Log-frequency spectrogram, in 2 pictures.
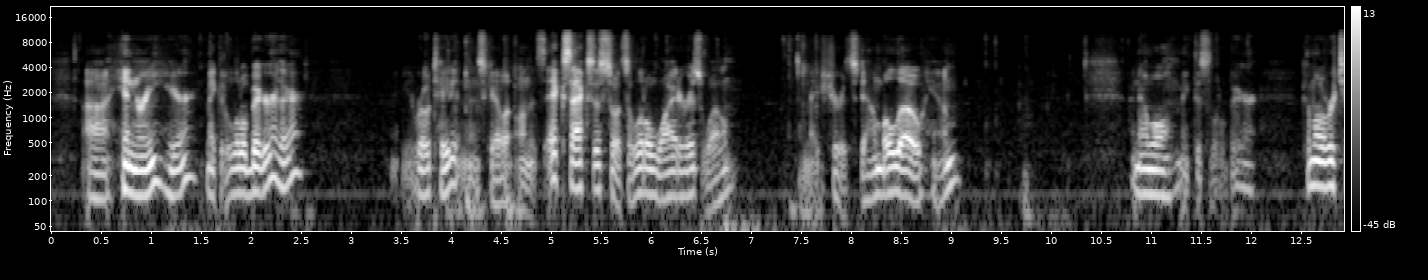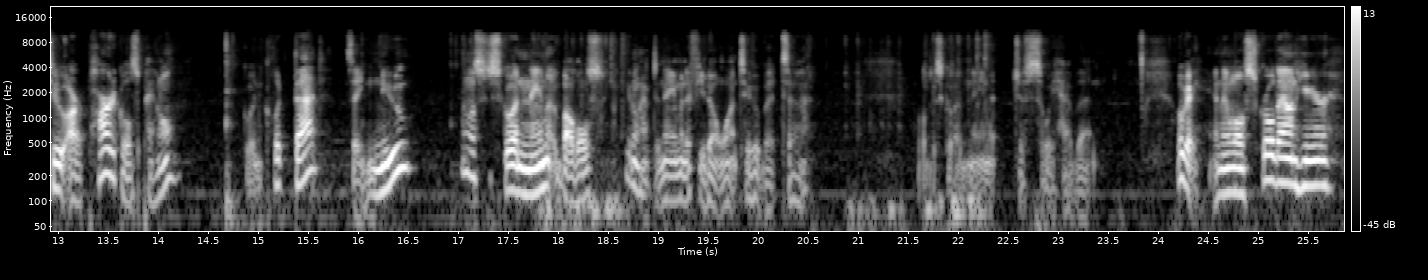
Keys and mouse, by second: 0.0 s, 2.9 r, 4.4 s, 7.9 g, 12.1-13.6 drag, 13.6 middle click, 15.1-19.3 drag, 18.7 b, 20.3-22.1 drag.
